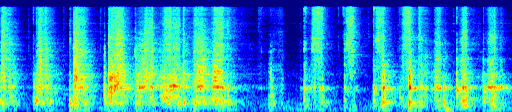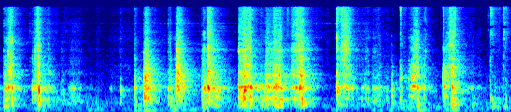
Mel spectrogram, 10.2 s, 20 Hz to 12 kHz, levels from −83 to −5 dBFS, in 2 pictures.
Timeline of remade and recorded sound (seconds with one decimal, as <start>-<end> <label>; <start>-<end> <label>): 0.0-3.2 remade; 3.2-4.0 recorded; 4.0-8.9 remade; 8.9-10.2 recorded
